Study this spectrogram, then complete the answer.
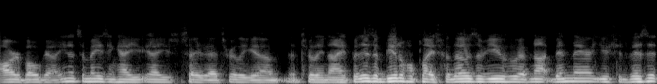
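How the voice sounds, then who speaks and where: This man talks at a very fast pace in an Alabama accent, his intonation fairly even. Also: medium pitch for a man, hardly any pauses. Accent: Southern US (Alabama). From US South, Alabama. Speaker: talk show host. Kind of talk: interview.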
